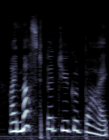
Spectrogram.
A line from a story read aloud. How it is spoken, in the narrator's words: cried the swallow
